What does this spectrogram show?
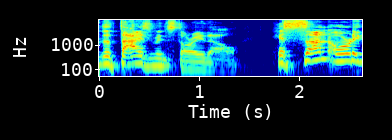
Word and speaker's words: Theismann: The Theismann story. Or Theismann. Proper way to say it.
